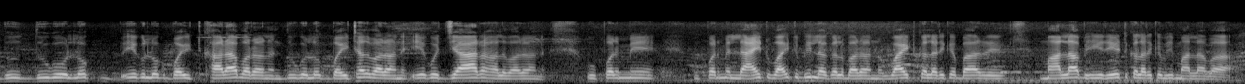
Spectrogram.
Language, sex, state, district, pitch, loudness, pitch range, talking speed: Bajjika, male, Bihar, Vaishali, 150 Hz, -20 LUFS, 140-155 Hz, 175 wpm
